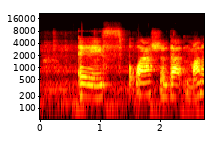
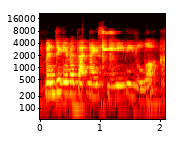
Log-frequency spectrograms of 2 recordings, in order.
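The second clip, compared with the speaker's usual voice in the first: usual speaking voice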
